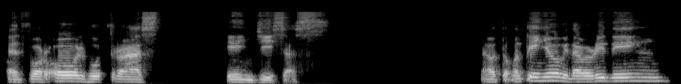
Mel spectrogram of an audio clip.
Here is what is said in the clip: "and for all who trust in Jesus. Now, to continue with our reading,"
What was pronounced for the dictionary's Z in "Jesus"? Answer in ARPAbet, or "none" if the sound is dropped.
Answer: S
